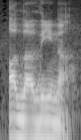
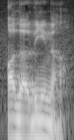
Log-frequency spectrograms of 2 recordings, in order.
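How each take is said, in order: The two takes are said the same way.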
